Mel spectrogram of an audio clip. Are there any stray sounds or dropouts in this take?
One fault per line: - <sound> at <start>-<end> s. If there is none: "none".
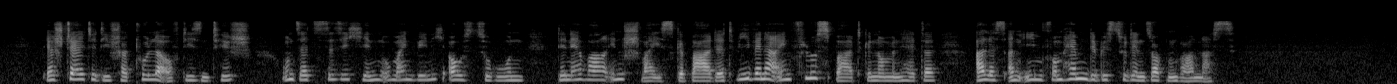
none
